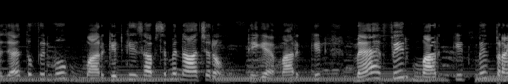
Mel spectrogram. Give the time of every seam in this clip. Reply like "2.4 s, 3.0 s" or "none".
none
